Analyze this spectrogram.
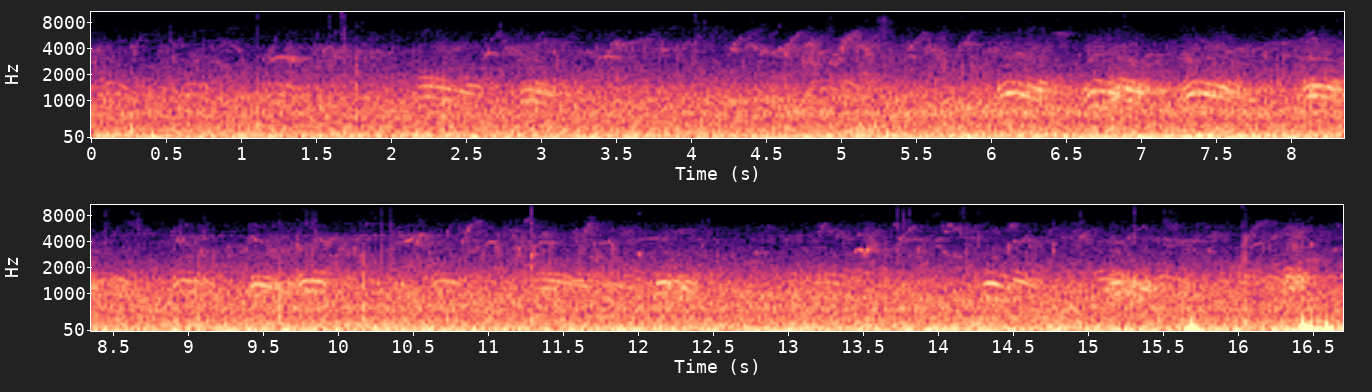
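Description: Birds calling over and over, many short rising-and-falling calls in quick succession, over a steady low rumble. A short, loud low rumble comes near the end.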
